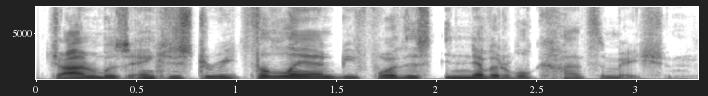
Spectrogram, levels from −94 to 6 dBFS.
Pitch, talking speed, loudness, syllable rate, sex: 110 Hz, 200 wpm, -19 LUFS, 6.8 syllables/s, male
